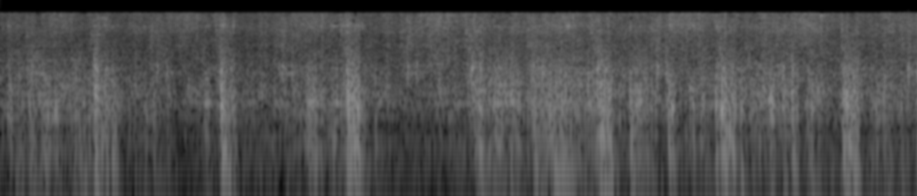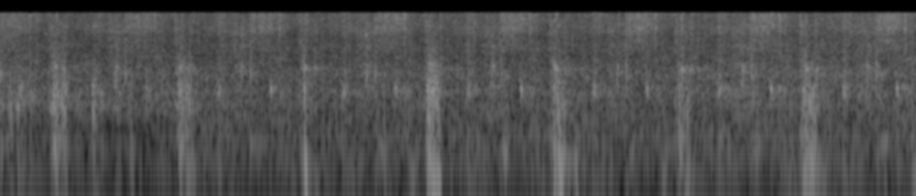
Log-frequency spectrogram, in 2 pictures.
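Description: Automatic three-layer disposable face mask making machine running, with a continuous clatter of mechanical clacks and knocks. In the second half, a loud clack repeats about every second and a quarter.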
